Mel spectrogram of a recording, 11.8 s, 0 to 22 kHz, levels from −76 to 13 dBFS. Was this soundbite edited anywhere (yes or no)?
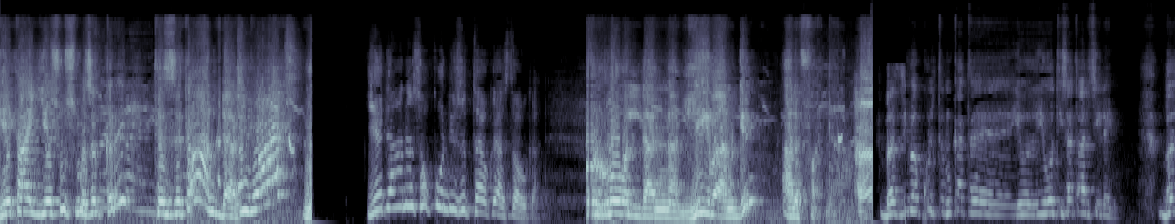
yes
